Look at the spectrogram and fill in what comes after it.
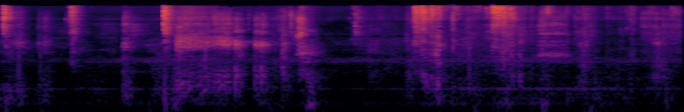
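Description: Faint, irregular crunching and mouth noises of someone chewing potato chips, in short scattered bits.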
